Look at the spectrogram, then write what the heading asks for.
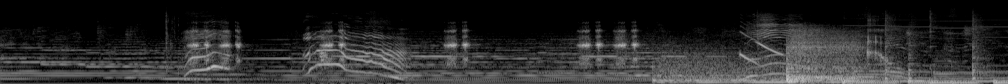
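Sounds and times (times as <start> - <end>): cartoon frog croaking: 3.2 - 3.5, 4.4 - 4.8, 5.8 - 6.5.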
